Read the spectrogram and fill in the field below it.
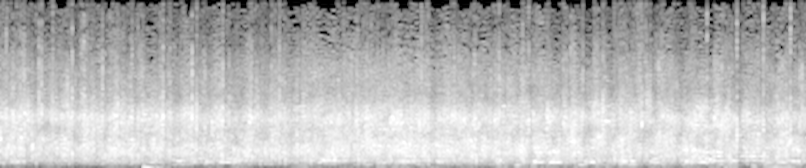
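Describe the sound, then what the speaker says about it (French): An audience applauds Donald Sutherland at a Paris master class, sustained and dense throughout, with crowd murmur beneath the clapping. "je vous demande vraiment d'applaudir Donald Sutherland"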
